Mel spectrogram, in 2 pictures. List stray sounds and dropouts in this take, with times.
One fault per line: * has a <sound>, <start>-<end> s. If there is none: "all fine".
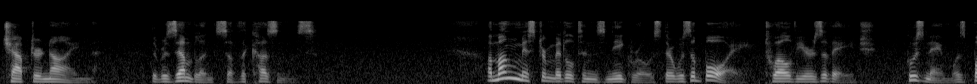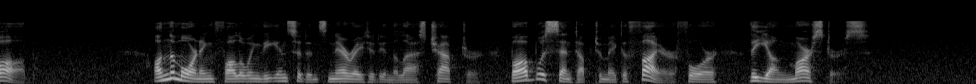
all fine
